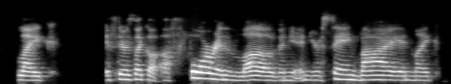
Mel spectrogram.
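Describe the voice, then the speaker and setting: Here a woman talks with a New York accent. She moves at a fairly quick pace. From US Northeast, Brooklyn, New York. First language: Spanish. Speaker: singer-songwriter. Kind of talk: interview.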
